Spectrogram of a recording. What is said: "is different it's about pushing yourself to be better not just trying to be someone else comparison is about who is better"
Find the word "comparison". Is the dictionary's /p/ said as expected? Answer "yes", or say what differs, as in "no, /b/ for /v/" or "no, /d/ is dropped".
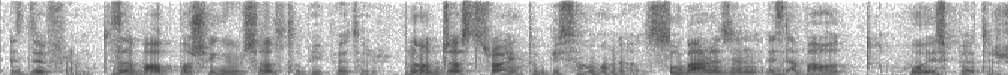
no, /b/ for /p/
